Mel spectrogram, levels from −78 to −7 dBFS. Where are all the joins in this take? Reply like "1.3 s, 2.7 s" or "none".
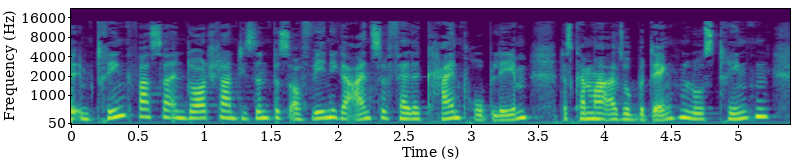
none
